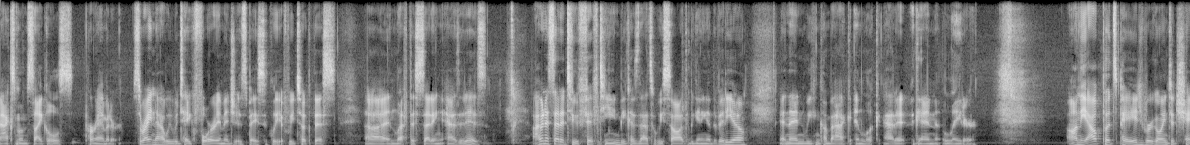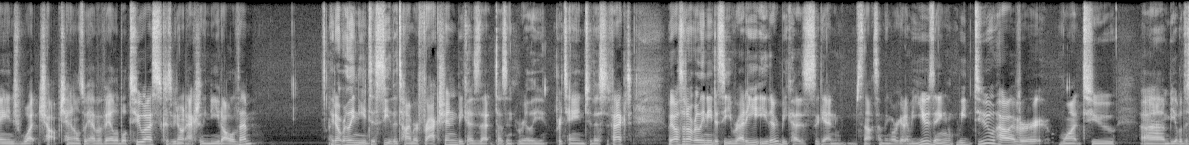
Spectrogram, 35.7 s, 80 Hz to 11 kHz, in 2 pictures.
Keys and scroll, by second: 8.6-9.5 typing.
